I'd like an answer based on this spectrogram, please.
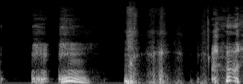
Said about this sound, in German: Das ist jetzt tatsächlich kein verlegenes Räuspern. Ich habe einen Frosch am Hals.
